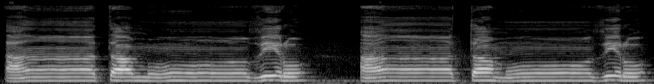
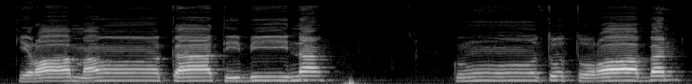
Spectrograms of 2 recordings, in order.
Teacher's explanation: ناک میں آواز کو روکنا ہے، 1 الف کے برابر روکنا ہے ناک میں آواز کو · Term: اخفا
